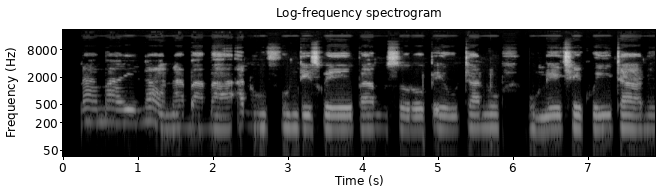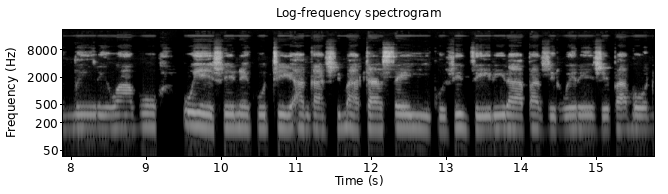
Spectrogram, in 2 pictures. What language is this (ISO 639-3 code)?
ndc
